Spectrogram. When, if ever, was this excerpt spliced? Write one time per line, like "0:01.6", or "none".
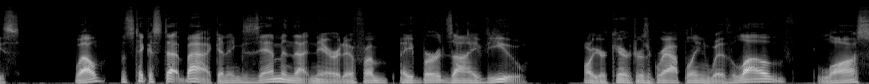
0:01.1
0:05.7

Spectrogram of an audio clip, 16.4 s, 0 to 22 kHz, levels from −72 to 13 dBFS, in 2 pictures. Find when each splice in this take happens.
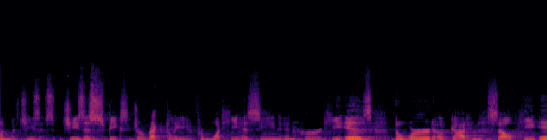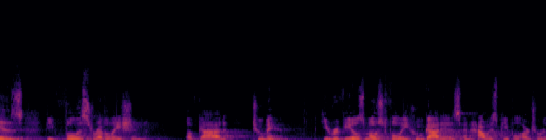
none

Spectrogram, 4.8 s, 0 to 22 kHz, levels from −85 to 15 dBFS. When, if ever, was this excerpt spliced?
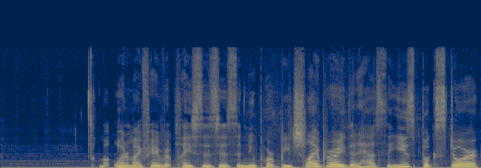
0:01.0

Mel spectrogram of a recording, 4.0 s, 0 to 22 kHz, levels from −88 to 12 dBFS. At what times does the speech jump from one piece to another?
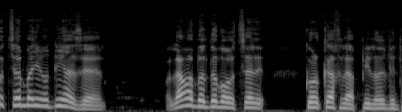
0:01.7

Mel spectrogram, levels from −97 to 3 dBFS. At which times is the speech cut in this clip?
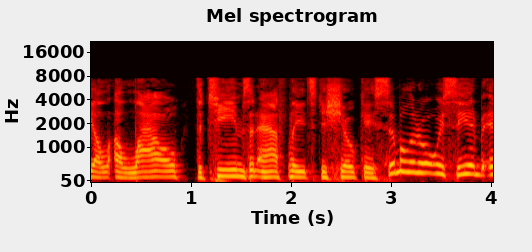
0:01.0

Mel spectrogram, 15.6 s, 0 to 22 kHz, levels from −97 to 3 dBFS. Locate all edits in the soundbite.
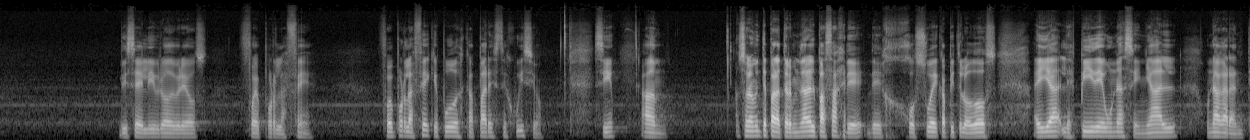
0:10.6

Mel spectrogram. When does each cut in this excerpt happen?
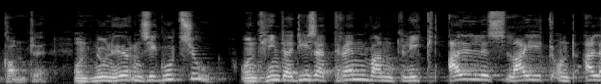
0:02.3

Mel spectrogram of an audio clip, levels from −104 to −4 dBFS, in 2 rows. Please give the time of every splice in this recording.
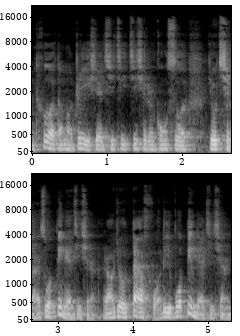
none

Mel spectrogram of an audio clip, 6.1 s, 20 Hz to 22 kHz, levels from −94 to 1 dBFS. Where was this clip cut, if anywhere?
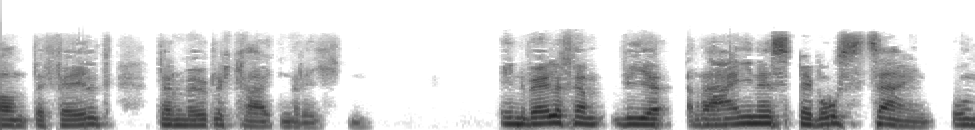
none

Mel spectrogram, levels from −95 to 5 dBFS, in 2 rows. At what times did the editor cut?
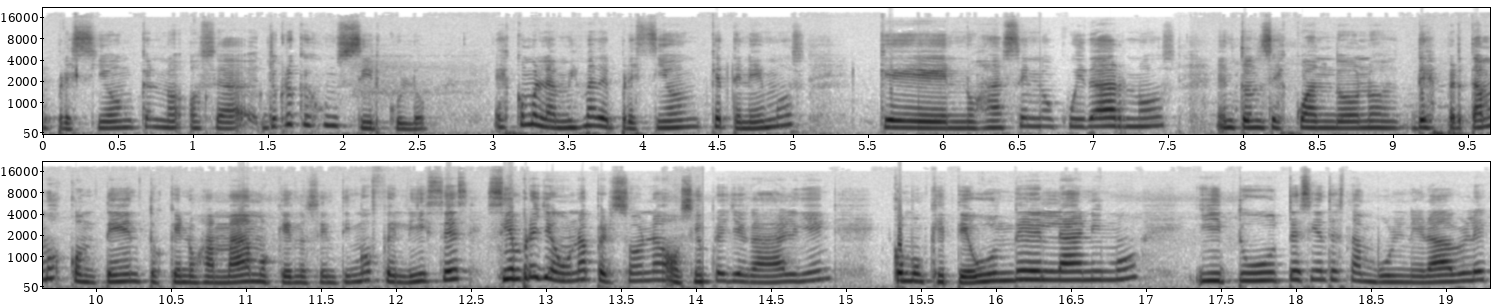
none

